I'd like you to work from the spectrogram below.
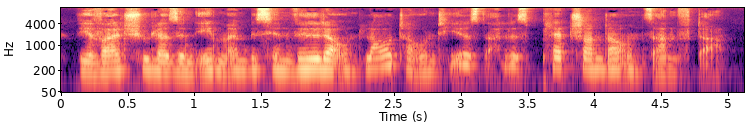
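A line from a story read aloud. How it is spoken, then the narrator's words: Plain. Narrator (German): sagte Lola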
